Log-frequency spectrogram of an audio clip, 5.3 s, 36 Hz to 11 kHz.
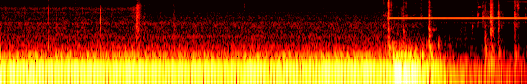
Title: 1997 Toyota Landcruiser FZJ80 startup rattle or knocking noise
